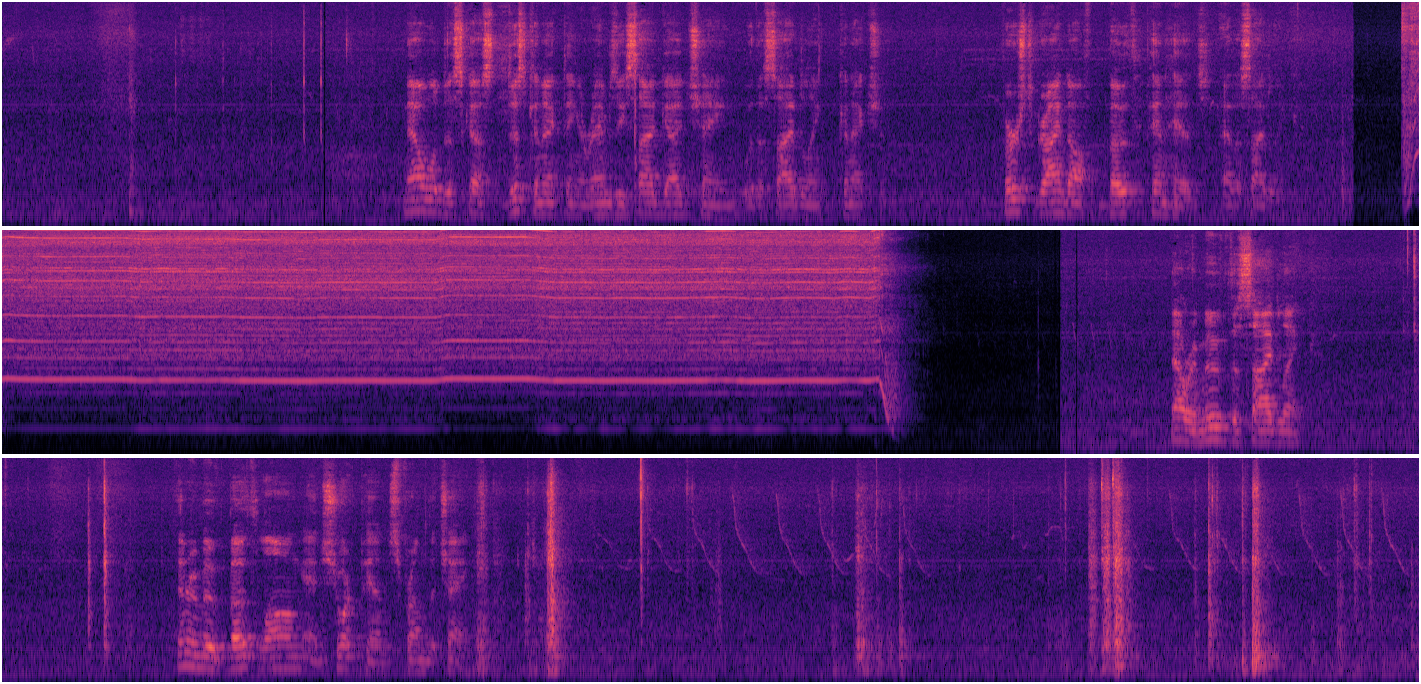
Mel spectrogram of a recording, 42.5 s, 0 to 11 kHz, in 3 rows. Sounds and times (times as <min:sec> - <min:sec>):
Speech: 0:04.0 - 0:08.9, 0:10.0 - 0:12.9, 0:25.8 - 0:27.3, 0:30.1 - 0:33.2
Dental drill, dentist's drill: 0:14.0 - 0:23.3.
